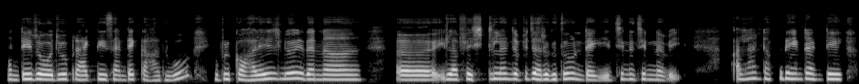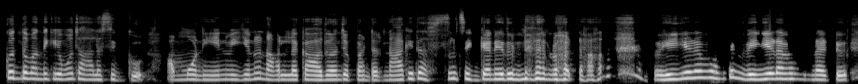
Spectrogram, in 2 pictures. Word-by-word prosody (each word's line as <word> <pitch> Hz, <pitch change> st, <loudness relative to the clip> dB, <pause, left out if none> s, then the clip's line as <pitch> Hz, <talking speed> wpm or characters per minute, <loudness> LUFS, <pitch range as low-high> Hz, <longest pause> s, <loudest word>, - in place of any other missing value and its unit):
అంటే 225 Hz, +2 st, 0 dB
రోజు 230 Hz, 0 st, +4 dB
ప్రాక్టీస్ 220 Hz, +1 st, -2 dB
అంటే 215 Hz, +2 st, -1 dB
కాదు. 200 Hz, 0 st, -8 dB, 0.4 s
ఇప్పుడు 245 Hz, +2 st, -2 dB
కాలేజులో 240 Hz, +5 st, +1 dB
ఏదన్నా 230 Hz, -2 st, 0 dB, 0.7 s
ఆహ్, 210 Hz, 0 st, +4 dB
ఇలా 235 Hz, -1 st, +4 dB
ఫెస్టులని 245 Hz, +2 st, 0 dB
జెప్పి 245 Hz, +2 st, -2 dB
జరుగుతూ 235 Hz, +1 st, +1 dB
ఉంటాయి 100 Hz, -, -3 dB
చిన్న 240 Hz, -1 st, -4 dB
చిన్నవి. 220 Hz, -4 st, -4 dB, 0.6 s
అలాంటప్పుడేంటంటే 255 Hz, -2 st, -2 dB, 0.3 s
కొంతమందికేమో 255 Hz, -4 st, +1 dB
చాలా 225 Hz, -2 st, -3 dB
సిగ్గు. 225 Hz, -, -5 dB, 0.3 s
"అమ్మో! 220 Hz, +2 st, -3 dB
నేను 215 Hz, +1 st, -4 dB
వెయ్యను. 230 Hz, +4 st, -3 dB
నా -, -, 0 dB
వల్ల 220 Hz, 0 st, +1 dB
కాదు" 210 Hz, -1 st, +2 dB
అని 215 Hz, +2 st, -2 dB
జెప్పంటారు. 210 Hz, -3 st, -3 dB
నాకైతే 255 Hz, +6 st, +1 dB
అస్సలు 270 Hz, +5 st, -5 dB
సిగ్గనేది 240 Hz, +2 st, +4 dB
ఉండదనమాట. 235 Hz, -2 st, +2 dB, 0.8 s
వెయ్యడమంకటే 285 Hz, +6 st, +4 dB
వెయడమే 255 Hz, +2 st, +5 dB
ఉన్నట్టు. 215 Hz, -2 st, +1 dB
235 Hz, 120 wpm, -17 LUFS, 220-255 Hz, 0.8 s, వెయడమే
